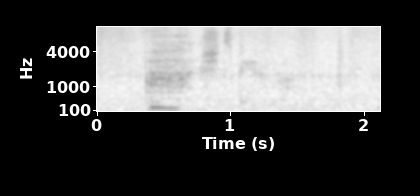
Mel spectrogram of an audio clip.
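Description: A brief soft vocal murmur from a woman about half a second in, followed by faint rustling as hands settle a knitted bonnet on a doll's head; otherwise quiet room tone.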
